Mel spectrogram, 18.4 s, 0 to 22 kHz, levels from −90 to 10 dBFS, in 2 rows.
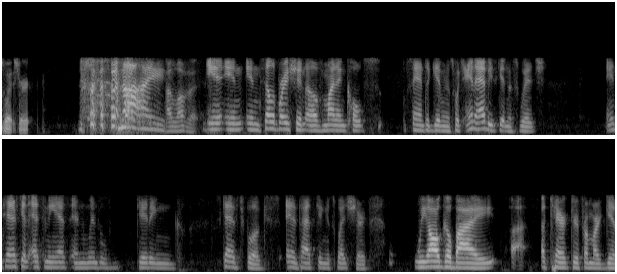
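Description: Speech passed through the AMR narrowband mobile codec for its whole length, with nothing above 3.8 kHz and a plainly buzzy, synthetic edge that fits a low rate around 8 kbps. That buzz sets it apart from a simple telephone-band filter.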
